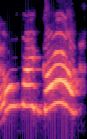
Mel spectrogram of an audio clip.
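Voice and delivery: high-pitched, loud cringe; mortified exclamation. Retold or imitated. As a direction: wail it in mock horror at yourself. Acting out horror at own video.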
